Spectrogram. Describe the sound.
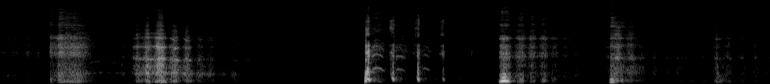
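A person imitates a big man's heavy, labored breathing: several loud, wheezy huffs and rasping exhales in an uneven rhythm, with short pauses between breaths and no talking.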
